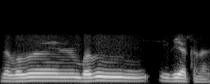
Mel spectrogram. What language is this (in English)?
Santali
